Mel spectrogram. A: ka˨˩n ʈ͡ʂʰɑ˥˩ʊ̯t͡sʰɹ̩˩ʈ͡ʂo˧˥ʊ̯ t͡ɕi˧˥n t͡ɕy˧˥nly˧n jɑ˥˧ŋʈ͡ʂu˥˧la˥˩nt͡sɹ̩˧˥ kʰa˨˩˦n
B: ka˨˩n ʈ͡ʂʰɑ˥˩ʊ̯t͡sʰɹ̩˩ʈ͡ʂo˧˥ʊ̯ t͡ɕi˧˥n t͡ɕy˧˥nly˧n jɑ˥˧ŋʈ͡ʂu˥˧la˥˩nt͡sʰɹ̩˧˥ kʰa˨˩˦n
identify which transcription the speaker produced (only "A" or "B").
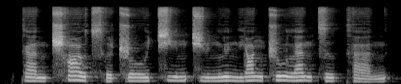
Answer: A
